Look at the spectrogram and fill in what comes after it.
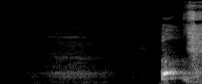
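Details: Stifled sneezing at work during a sneezing fit, in a bathroom: a faint intake of breath, then a sharp, muffled burst through a closed mouth; a stifled sneeze.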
